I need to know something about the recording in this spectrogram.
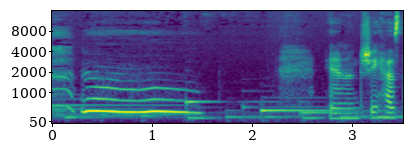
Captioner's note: crying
